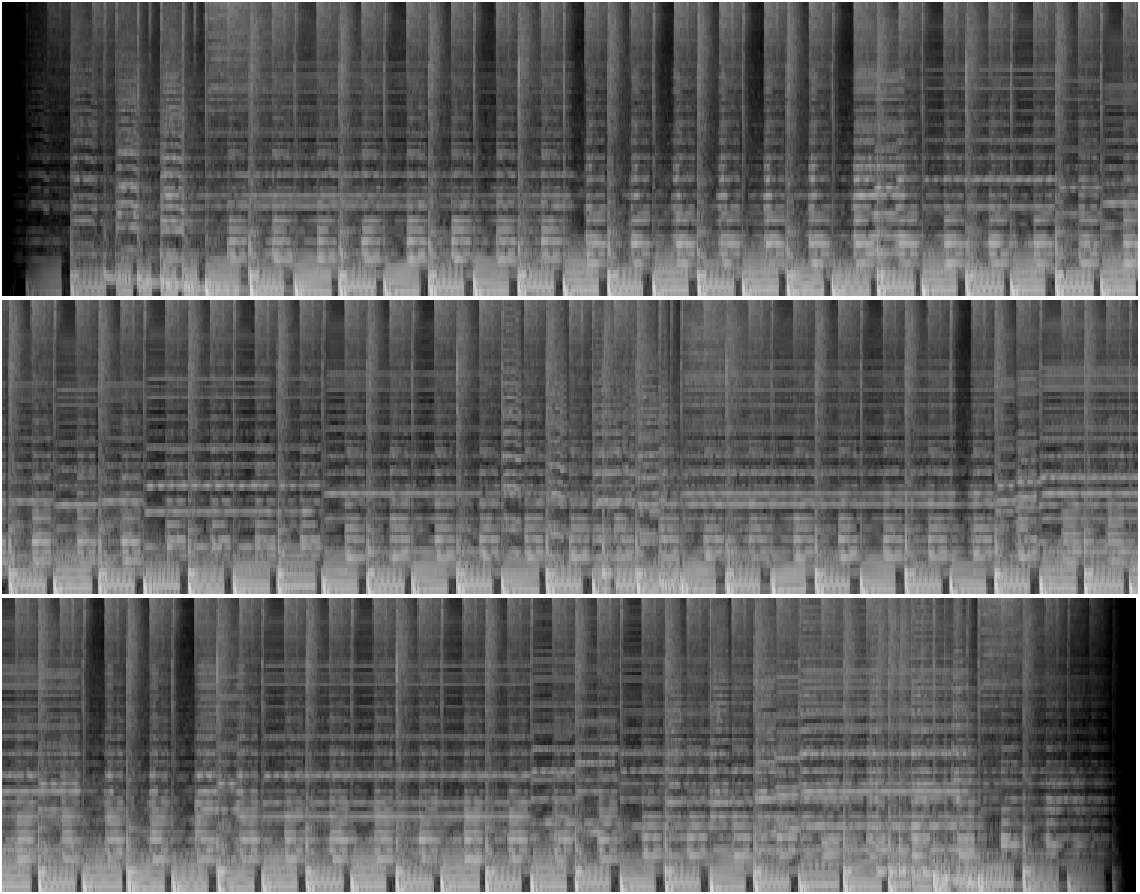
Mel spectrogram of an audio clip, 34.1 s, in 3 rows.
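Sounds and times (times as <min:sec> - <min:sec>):
MIDI music: 0:00.5 - 0:33.8.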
